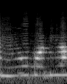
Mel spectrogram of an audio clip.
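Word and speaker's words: pneumonia: तो जैसे हमारे इंग्लिश में न्यूमोनिया है ना, पी साइलेंट जी। है, ऐसा नहीं, लेकिन ये ऐसे। पी साइलेंट नहीं है, पी बोलना है। नहीं हाँ। है ना, तो तब भी हम स्पेलिंग सीख लिए ना। हाँ हाँ, नहीं वो सही है, लेकिन कंपैरिजन गलत है, क्योंकि वहाँ पे पी तो साइलेंट ही है, इधर पी साइलेंट नहीं है।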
